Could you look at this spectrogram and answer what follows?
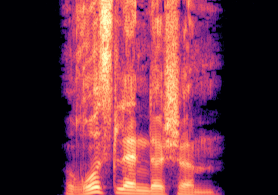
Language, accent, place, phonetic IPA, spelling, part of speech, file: German, Germany, Berlin, [ˈʁʊslɛndɪʃm̩], russländischem, adjective, De-russländischem.ogg
- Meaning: strong dative masculine/neuter singular of russländisch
